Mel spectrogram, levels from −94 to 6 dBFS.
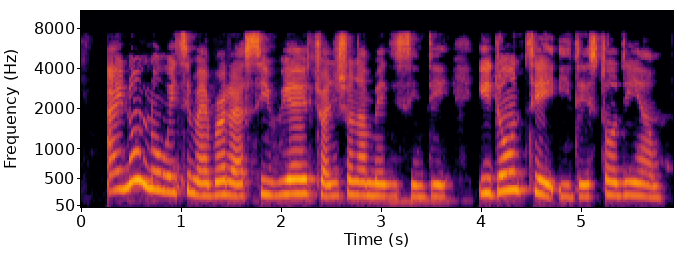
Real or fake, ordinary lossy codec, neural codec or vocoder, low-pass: real; none; none; 7.2 kHz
